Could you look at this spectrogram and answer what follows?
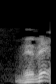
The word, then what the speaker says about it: Vivek: I'm so pleased with myself now that I know how to pronounce this guy's name. – Vivek. – Like cake. Okay.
